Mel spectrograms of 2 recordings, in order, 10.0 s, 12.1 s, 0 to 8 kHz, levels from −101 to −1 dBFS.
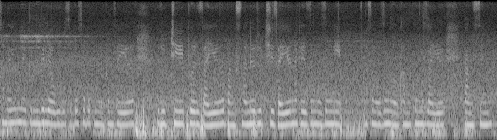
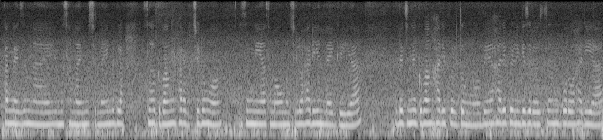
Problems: constant background noise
